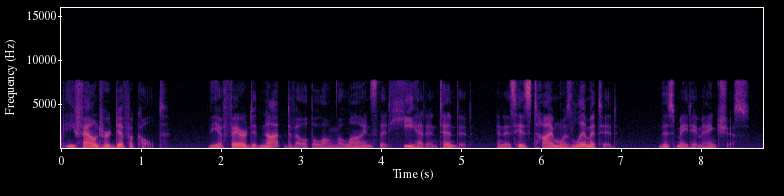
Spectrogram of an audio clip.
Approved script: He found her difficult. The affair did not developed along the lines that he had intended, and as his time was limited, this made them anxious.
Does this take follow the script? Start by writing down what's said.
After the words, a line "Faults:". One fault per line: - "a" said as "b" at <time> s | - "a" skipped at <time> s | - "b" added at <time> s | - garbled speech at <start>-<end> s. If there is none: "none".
He found her difficult. The affair did not develop along the lines that he had intended, and as his time was limited, this made him anxious.
Faults:
- "developed" said as "develop" at 2.8 s
- "them" said as "him" at 7.9 s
